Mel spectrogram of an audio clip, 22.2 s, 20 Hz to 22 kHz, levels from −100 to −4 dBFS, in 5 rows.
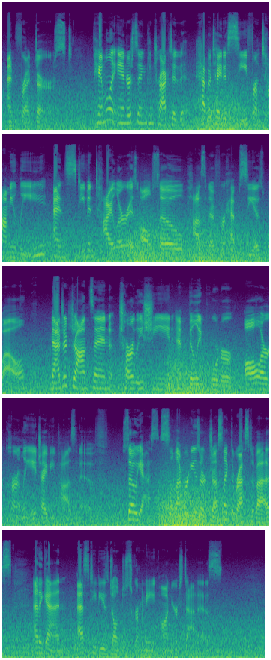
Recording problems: wind noise on the microphone; heavy; 8 dB below the speech

